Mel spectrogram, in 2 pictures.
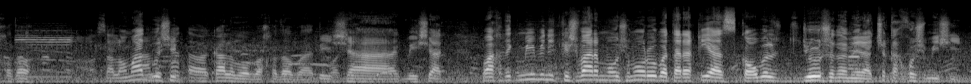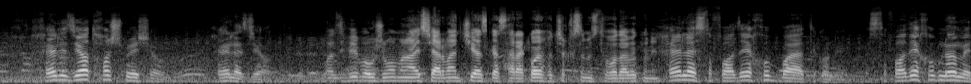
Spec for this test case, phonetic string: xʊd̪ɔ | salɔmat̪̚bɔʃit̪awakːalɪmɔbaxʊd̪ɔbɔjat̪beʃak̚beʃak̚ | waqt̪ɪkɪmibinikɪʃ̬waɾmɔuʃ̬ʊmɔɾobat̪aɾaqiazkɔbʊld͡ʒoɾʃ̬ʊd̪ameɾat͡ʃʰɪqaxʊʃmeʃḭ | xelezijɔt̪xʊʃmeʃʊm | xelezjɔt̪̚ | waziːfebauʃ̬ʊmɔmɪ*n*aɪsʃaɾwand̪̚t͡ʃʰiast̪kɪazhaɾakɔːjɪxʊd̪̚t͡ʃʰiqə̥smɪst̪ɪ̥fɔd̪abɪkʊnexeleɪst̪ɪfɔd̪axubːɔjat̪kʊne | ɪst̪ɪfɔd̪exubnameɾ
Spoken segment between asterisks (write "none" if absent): n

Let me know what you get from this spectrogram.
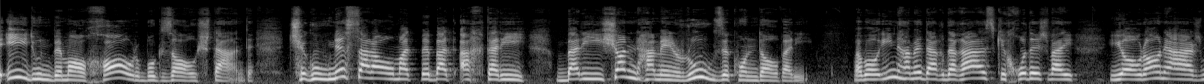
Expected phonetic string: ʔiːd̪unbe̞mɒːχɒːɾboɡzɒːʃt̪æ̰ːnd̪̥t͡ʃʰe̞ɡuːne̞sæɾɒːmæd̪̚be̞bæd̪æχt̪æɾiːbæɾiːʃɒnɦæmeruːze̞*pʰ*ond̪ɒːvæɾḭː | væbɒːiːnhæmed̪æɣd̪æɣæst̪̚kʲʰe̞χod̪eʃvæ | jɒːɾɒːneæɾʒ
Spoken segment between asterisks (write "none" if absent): kʰ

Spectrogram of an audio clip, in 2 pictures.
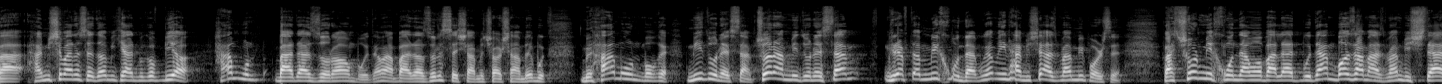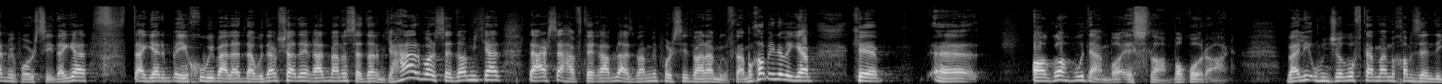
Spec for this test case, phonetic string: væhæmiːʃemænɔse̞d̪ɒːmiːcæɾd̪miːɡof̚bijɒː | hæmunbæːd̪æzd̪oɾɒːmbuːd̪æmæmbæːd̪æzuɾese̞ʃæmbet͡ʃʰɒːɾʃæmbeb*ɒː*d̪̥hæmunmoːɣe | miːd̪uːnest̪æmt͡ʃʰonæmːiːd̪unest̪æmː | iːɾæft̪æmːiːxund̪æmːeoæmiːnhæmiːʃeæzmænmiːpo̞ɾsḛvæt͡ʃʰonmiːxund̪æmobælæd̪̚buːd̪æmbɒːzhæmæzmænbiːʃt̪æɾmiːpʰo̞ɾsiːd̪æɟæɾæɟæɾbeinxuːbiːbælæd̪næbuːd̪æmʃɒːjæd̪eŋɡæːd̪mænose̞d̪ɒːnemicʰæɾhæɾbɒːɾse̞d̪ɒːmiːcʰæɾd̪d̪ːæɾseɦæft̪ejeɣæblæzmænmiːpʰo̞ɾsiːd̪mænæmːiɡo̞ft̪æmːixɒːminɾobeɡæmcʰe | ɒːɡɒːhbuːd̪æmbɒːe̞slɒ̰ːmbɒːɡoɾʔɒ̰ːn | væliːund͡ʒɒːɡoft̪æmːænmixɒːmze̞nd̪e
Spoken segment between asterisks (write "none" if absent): uː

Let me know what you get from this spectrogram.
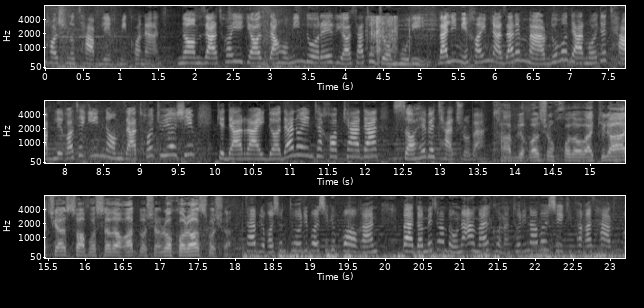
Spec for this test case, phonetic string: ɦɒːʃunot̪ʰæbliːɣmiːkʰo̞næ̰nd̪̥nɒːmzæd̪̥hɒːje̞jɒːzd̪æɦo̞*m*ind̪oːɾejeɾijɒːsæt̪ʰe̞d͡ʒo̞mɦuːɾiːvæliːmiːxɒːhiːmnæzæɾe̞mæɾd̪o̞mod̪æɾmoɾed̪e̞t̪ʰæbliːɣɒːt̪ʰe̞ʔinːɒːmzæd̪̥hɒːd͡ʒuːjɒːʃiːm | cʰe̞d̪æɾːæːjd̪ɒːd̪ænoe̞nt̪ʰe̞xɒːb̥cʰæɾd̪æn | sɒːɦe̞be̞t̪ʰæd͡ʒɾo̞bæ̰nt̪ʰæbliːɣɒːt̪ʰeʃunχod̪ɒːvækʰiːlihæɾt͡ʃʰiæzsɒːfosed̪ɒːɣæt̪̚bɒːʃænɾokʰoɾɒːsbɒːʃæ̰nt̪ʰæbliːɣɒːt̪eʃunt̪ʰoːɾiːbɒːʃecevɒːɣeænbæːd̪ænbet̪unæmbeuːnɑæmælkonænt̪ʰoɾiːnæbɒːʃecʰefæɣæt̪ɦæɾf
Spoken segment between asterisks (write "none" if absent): m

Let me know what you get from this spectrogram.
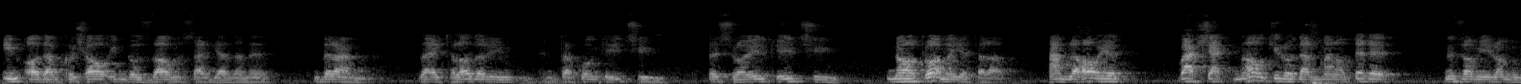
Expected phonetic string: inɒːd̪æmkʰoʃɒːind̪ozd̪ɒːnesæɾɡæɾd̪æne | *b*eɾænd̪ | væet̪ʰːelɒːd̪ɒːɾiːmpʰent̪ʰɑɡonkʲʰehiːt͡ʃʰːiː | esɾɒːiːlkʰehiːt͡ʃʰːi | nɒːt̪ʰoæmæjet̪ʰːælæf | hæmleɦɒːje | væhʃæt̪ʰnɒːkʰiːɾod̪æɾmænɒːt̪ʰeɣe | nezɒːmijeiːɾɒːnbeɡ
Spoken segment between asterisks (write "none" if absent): b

